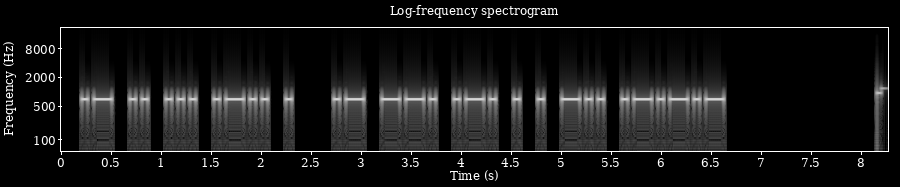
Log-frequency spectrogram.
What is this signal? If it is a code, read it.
Morse code, heard as a keyed tone, about 20 wpm, 700 Hz. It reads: AISLE AGREED.
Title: Sentences with 6-Word Phrases - Spoken Beginning - 20wpm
